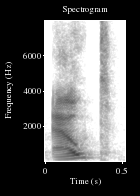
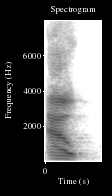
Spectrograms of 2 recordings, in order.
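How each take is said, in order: First: The final T sound is pronounced. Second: It is said fast with the final T dropped. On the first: "we say the word out" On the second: "if you get a Canadian going fast enough, he'll just say out"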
